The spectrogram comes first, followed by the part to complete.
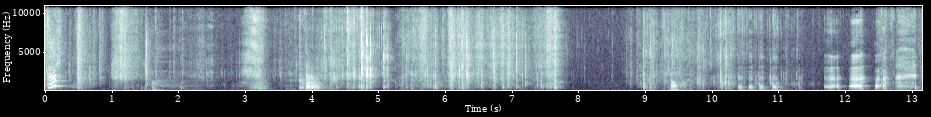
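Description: Packaging crinkling and tearing as a yellow postal mailer envelope is ripped open by hand, in irregular rustling bursts that stop about eight seconds in.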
